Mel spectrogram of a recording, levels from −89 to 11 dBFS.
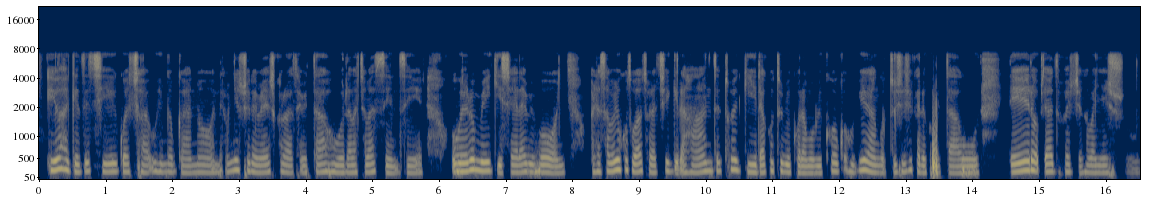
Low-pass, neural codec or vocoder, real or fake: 7.2 kHz; none; real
